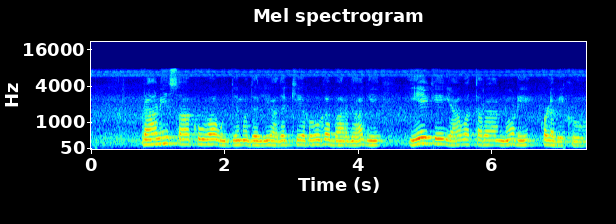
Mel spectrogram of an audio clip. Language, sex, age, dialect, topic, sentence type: Kannada, male, 31-35, Coastal/Dakshin, agriculture, question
